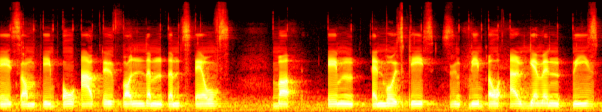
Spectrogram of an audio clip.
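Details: Male laryngectomee speaking with an electrolarynx, experienced enough to advise new users; finding: electrolarynx speech.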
